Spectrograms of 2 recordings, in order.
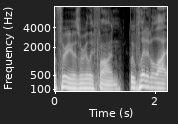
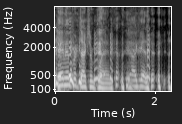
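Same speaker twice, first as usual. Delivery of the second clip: soft giggling through the words, swooping pitch; 4 semitones higher, 5 dB quieter than usual. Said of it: "I can't stop laughing".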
